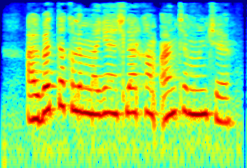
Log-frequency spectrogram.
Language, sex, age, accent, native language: Uzbek, female, 19-29, Buxoro, Uzbek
